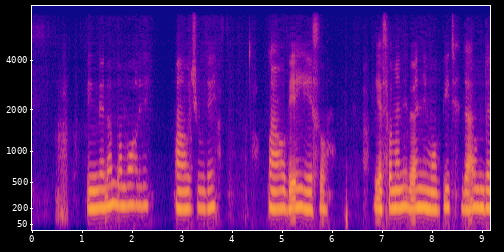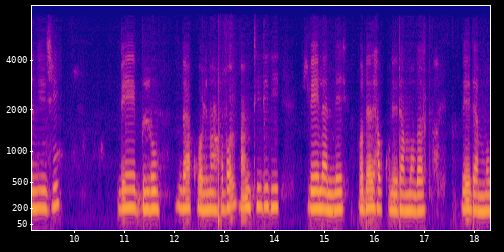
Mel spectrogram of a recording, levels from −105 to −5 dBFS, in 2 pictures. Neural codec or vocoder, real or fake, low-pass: codec, 16 kHz, 0.8 kbps, ZipCodec; fake; 7.2 kHz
